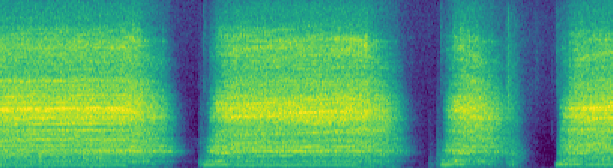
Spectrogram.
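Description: A blender pulses food until it looks like chopped nuts, its motor whirring in loud, harsh bursts, four in a row with short gaps between, and no voices.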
